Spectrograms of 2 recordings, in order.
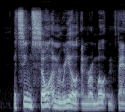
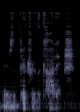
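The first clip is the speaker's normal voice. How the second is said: whispering; 5 semitones higher, 23 dB quieter than usual. Real, not acted. Aside to listener, unvoiced.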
